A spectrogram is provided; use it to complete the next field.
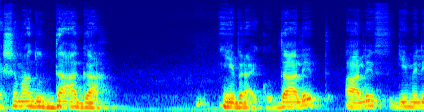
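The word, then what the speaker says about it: דאגה: A palavra preocupação em hebraico se fala da'agá. Letra Dalet, Aleph, Gimel e Rei.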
